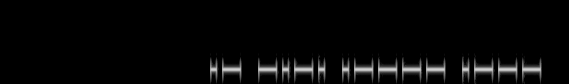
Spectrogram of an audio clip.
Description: Morse code, heard as a keyed tone, about 20 wpm, 700 Hz. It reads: AC1J
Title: USA Call Signs - 4 Characters - Repeated 3x - 20wpm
